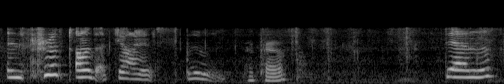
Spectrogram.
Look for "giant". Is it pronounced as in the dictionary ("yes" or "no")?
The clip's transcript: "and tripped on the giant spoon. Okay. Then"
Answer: yes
